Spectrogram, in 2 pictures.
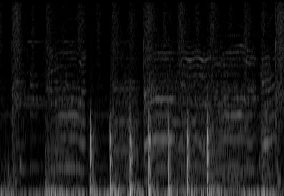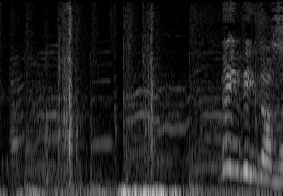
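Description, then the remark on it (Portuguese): A rapid series of sharp knocks on a hotel room door, about half a dozen in quick rhythm, to call someone to leave for the stadium, followed by people talking and a lively voice over background noise. “o som deu batendo na porta do, do, do quarto do hotel dele para a gente ir embora para o estádio”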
